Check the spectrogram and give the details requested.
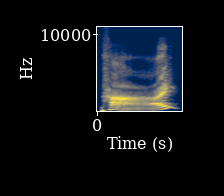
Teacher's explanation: I tu kita sebut tekan tone naik ke atas. Pai. Ke atas tu bukan sebut huruf I.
